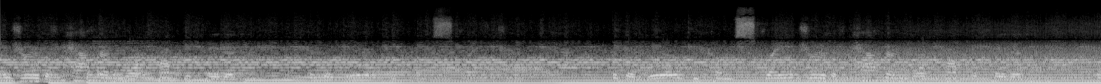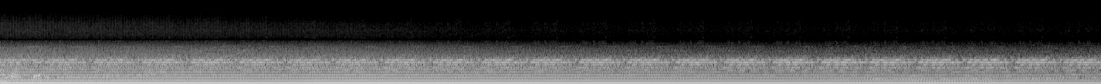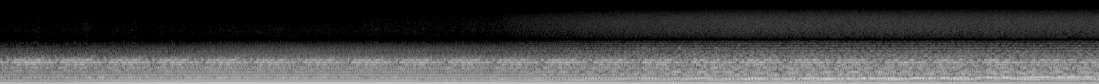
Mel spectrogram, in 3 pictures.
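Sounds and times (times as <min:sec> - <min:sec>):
deep bass drone: 0:00.0 - 0:33.0
sustained synthesizer chord: 0:00.0 - 0:33.0.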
